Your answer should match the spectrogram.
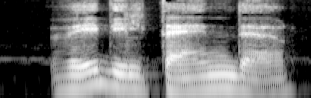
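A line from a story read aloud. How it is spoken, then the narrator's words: Plain. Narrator (Italian): disse Lucio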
